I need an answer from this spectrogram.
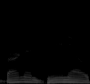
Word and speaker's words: Bernardino: Yeah, it's a tough pronunciation. There's a Bernardino. It's not just Bernard. It's not Bernardino. Bernardino that we grew up with.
